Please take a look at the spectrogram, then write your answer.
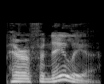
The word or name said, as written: paraphernalia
